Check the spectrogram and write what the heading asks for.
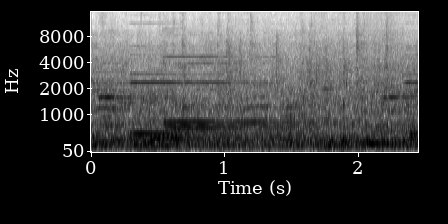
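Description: Airline boarding gate's electronic chime signalling priority boarding: a short phrase of several clear tones at different pitches, repeating about every two seconds, over the murmur of a crowded departure lounge.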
